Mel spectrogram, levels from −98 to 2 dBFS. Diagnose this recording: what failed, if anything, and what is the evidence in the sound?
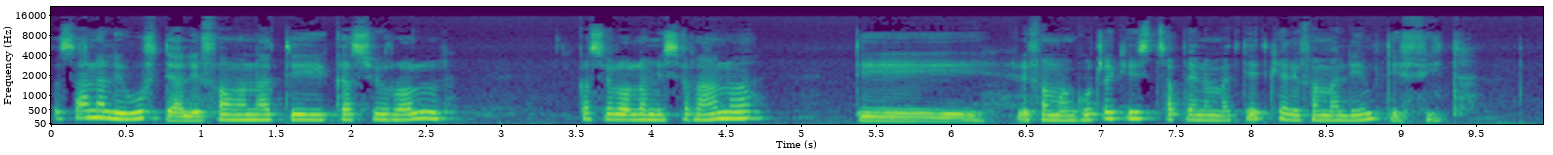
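No technical faults detected.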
